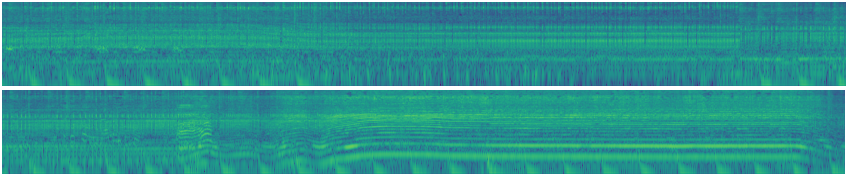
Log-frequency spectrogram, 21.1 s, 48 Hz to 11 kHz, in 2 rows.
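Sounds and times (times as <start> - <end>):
model airplane engine droning: 0.0 - 21.0.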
